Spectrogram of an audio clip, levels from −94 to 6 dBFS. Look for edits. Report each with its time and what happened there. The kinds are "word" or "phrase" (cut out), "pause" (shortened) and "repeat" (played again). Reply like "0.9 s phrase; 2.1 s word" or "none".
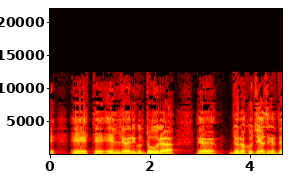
1.4 s word; 3.5 s word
